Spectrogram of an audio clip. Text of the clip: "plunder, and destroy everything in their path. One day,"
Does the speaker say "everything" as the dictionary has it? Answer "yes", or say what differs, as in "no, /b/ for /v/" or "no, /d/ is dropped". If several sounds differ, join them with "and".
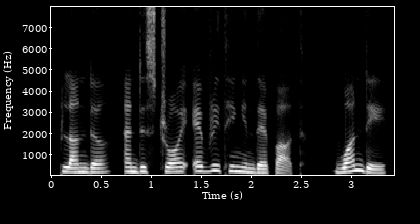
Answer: no, /t/ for /θ/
